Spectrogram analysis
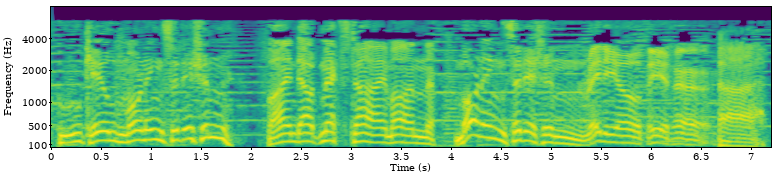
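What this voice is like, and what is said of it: Radio theater announcer voice. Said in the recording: “the radio theater announcer ... doing this voice ... just talk in your real voice”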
